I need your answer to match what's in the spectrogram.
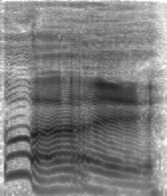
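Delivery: put-on Scottish accent, drawn out; long, hammed-up Scottish cry. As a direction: do a mock Scottish greeting. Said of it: "can you try a Scottish accent".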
